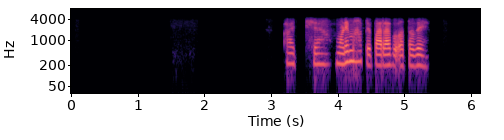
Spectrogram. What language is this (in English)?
Santali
